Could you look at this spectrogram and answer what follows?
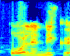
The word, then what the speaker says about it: Palahniuk: Me dice el internet que se pronuncia Palahniuk, entonces más bien es de Chuck Palahniuk,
